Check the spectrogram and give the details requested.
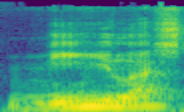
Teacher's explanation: Notice the long E. Miles, twice the length of a short vowel.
